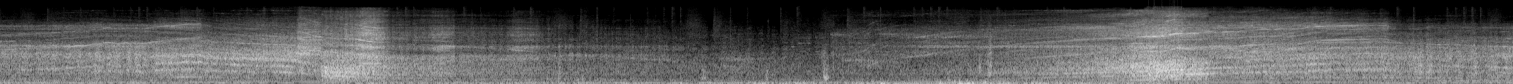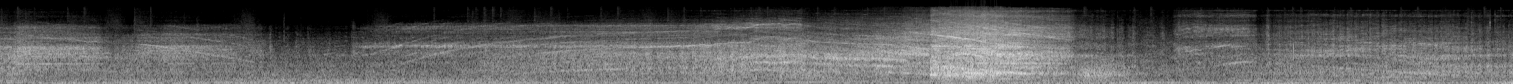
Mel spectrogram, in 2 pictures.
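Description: Losi LST 3XL-E 1/8-scale electric monster truck at full speed on asphalt, its brushless motor and drivetrain whining. Three passes, loudest about 3, 12 and 25 seconds in, with the whine rising in pitch as the truck approaches and falling as it goes away.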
